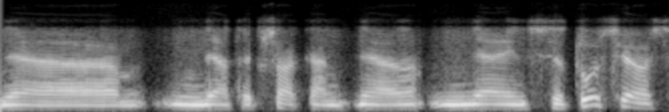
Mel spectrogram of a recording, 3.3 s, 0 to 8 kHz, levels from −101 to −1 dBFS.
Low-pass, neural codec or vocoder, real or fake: 7.2 kHz; none; real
